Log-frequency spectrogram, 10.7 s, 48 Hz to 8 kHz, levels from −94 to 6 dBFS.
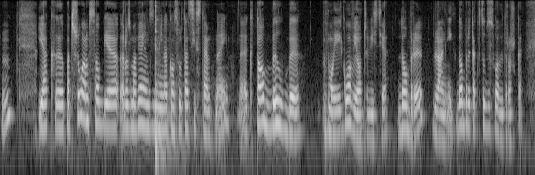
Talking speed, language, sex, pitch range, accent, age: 130 wpm, Polish, female, 170-205 Hz, native, 30-49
